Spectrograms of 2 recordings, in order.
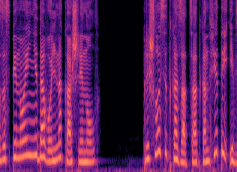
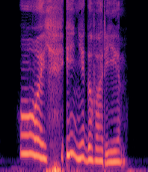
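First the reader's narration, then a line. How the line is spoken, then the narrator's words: Heavy sigh. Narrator (Russian): Вздохнула тяжело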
